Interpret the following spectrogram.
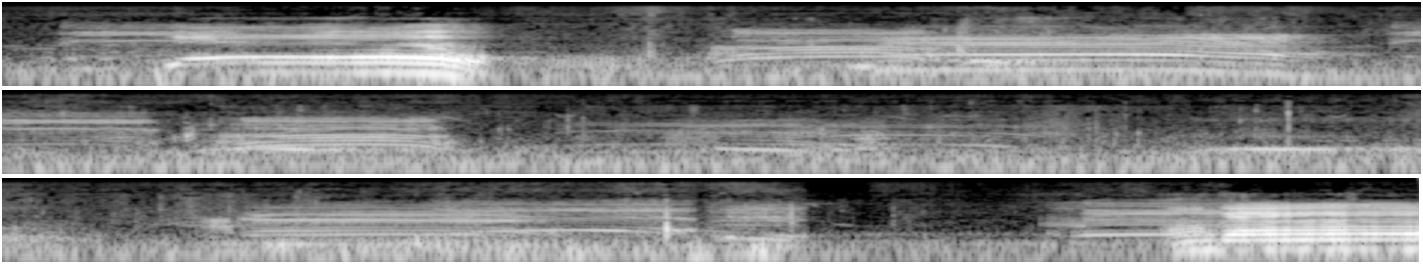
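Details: Group of tame female cows calling the herd, several moos in succession, some long and wavering, others shorter, overlapping at varying loudness, ending on a loud call.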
